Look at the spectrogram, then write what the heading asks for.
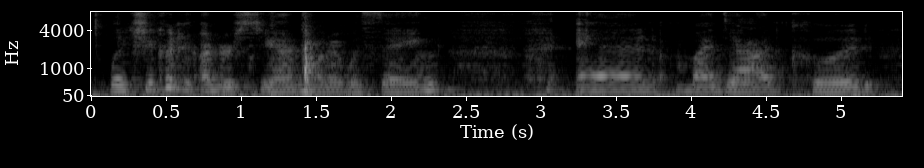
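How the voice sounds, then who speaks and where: A woman talks at a very slow pace and fairly low pitch, with fairly even intonation. Noticeable background noise and audible room echo fill the recording. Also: big swings in loudness. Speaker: home cooking video host. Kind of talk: cook-along vlog chat. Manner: casual with frequent fillers.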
